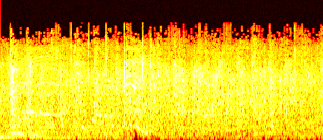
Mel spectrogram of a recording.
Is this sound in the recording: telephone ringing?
no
